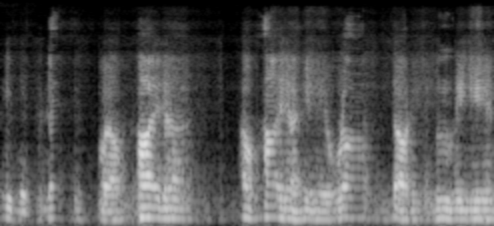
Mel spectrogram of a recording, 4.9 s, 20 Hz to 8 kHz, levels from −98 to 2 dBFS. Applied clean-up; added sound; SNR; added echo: neural mask model DeepFilterNet 3.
